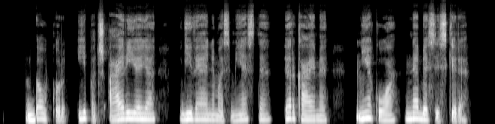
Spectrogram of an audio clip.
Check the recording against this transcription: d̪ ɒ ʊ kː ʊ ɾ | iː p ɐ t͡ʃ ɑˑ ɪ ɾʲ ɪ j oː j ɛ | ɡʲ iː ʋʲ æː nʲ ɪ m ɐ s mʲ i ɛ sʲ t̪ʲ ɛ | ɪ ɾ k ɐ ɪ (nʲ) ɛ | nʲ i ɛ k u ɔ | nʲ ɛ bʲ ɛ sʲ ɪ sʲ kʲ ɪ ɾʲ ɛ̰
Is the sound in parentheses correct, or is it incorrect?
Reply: incorrect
